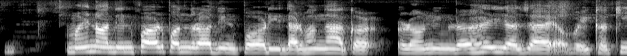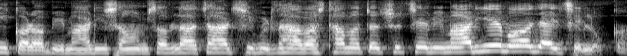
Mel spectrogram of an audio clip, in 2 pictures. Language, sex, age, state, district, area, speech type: Maithili, female, 60+, Bihar, Darbhanga, urban, spontaneous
